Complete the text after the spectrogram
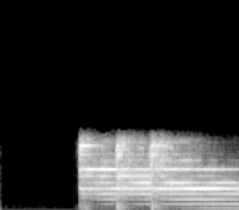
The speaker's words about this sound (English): ring the bell.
